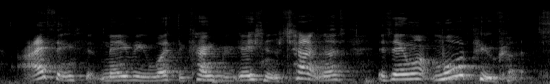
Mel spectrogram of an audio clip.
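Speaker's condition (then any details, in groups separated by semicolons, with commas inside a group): Cerebral palsy with dystonia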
